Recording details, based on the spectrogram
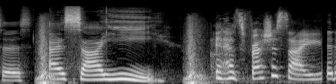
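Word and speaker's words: açaí: number three wait a minute it is not pronounced as Akai instead it is pronounced as sayi it has fresh acai it is a small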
